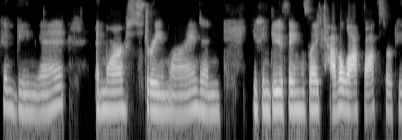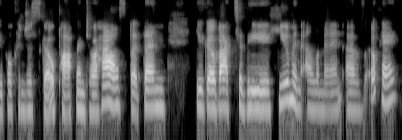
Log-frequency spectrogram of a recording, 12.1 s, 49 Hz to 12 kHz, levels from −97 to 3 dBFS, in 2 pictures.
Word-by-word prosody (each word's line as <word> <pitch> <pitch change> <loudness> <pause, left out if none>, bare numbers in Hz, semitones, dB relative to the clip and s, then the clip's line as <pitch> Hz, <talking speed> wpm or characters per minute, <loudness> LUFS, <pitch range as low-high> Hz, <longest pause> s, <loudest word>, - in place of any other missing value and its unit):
convenient 160 +2 -5 0.5
and 165 -1 -2
more 170 +1 +3
streamlined, 155 -1 -2
and 150 -2 -5 0.5
you 170 - -4
can 165 -1 -3
do 165 +1 +4
things 165 -1 0
like 165 -1 +3
have 150 +4 +7
a - - +8
lockbox 160 -1 +5
where 155 -1 -7
people 160 +1 -11
can 165 -1 -16
just 160 0 -12
go - - 0
pop 145 - +1
into 155 -2 -5
a 150 - +3
house, 195 -1 +5
but - - -2
then 180 0 0 0.4
you 180 -1 -7
go 175 0 +3
back 175 0 +2
to 185 - -5
the 165 0 -3
human 210 +3 -5
element 160 -1 -10
of, 160 -1 -7
"Okay, 230 +5 -3
165 Hz, 165 wpm, -23 LUFS, 155-175 Hz, 0.5 s, a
